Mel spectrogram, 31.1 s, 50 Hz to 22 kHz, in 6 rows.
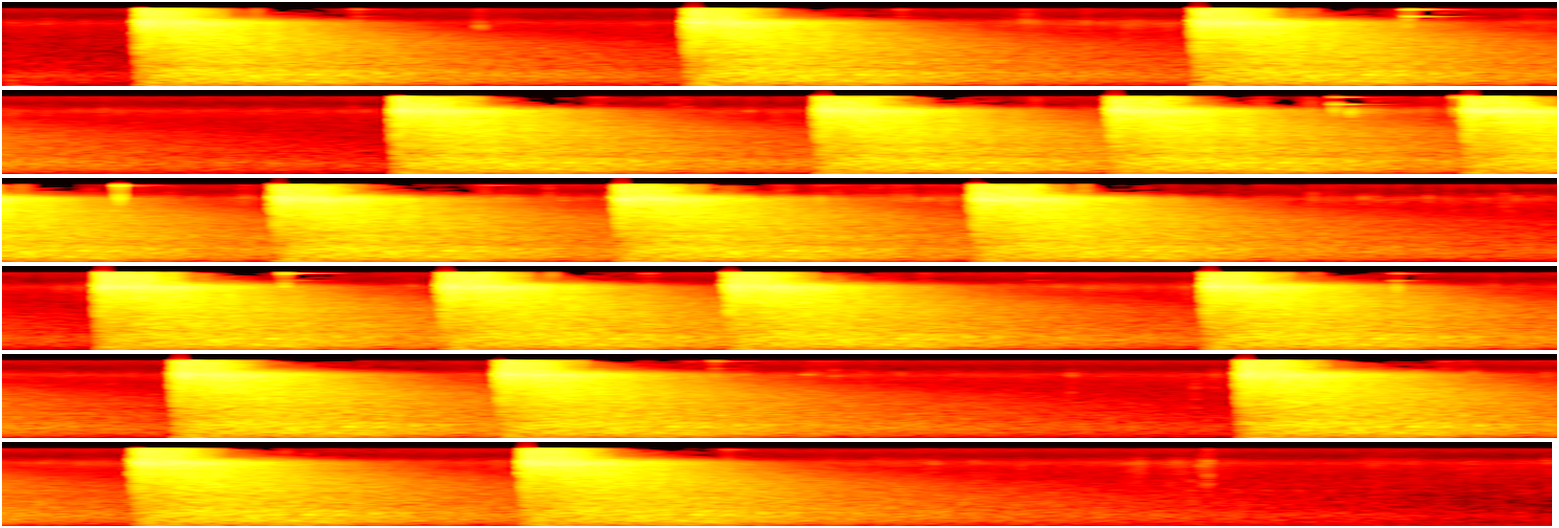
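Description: AR-15 rifle fired semi-automatically: about twenty shots at roughly one a second, with a few short pauses, each crack trailing off over a second or so.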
